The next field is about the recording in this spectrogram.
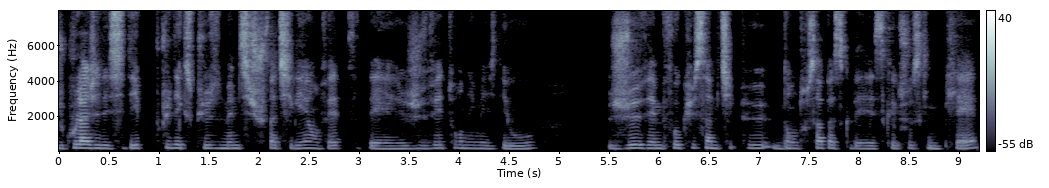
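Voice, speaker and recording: Dark, mellow tone from a woman, somewhat breathy, in monotone, flat intonation. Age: 20s. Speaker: YouTuber and nurse. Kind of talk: casual vlog talk to camera.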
